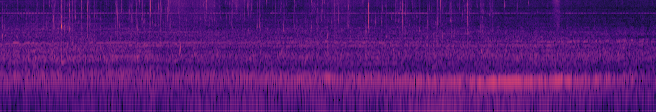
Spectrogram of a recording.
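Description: Radio-controlled model submarine running on the surface: its propeller churns and splashes the water over a low steady motor hum. The sound grows louder about six seconds in and fades near the end as the sub moves off.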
